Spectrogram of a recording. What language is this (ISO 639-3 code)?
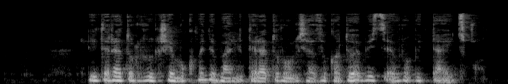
kat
